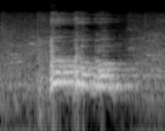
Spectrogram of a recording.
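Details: A dog during a standoff on the stairs, where Kira's passive-aggressive stance keeps Collin at bay, gives one short, loud, harmonic bark-like yelp lasting under a second. Quiet indoor background.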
